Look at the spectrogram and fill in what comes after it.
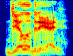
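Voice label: Russian Speech Quick Commands Caramba; World Of Warships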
